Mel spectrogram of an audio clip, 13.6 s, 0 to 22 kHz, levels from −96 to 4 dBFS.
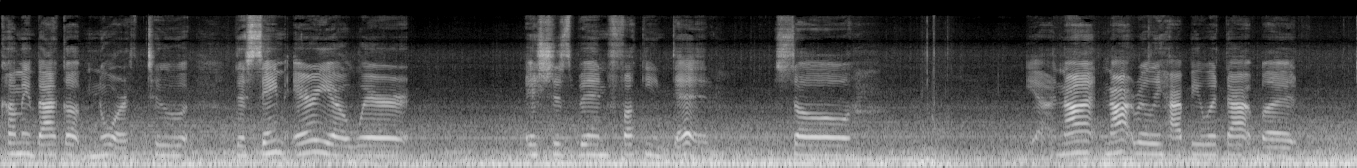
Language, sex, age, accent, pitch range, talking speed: English, female, 20-39, American, 75-80 Hz, 100 wpm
